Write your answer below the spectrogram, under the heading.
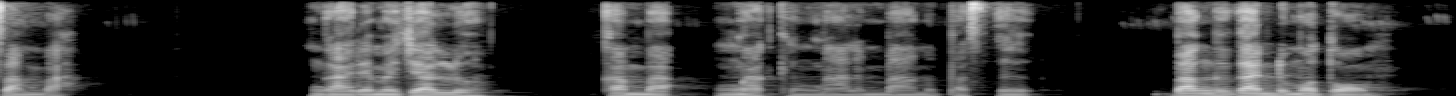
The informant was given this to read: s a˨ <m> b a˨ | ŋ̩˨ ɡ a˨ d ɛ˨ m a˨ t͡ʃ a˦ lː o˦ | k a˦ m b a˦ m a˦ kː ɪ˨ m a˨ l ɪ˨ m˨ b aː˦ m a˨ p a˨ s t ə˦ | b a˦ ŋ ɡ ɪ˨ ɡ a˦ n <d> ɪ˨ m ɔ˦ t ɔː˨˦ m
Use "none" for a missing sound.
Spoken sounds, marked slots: m, d

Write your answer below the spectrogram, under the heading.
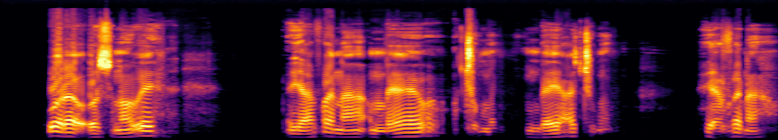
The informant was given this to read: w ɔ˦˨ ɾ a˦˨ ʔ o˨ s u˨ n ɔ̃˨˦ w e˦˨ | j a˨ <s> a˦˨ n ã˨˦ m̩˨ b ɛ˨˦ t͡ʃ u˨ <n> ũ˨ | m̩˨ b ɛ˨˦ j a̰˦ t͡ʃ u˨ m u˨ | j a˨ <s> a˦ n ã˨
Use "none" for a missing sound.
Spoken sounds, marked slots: f, m, f

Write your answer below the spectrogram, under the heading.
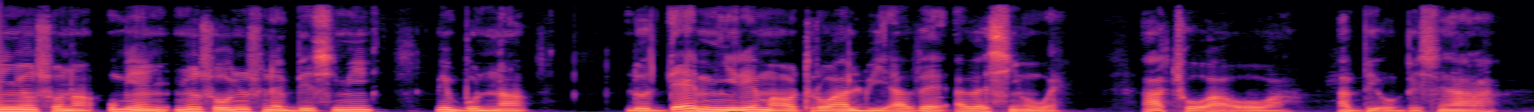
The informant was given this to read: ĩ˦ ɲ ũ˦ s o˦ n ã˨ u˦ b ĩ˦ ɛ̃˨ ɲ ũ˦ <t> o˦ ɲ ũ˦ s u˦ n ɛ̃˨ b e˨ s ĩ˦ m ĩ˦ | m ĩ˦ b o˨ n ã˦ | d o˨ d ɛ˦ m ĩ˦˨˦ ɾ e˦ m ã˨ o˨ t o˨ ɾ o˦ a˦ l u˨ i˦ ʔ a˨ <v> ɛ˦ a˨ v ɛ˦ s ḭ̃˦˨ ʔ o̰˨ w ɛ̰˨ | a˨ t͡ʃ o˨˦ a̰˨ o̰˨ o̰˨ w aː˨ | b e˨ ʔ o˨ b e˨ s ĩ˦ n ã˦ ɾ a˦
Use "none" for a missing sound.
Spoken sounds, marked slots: s, v

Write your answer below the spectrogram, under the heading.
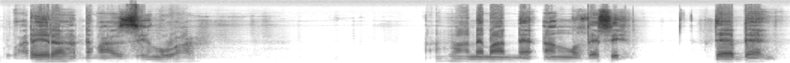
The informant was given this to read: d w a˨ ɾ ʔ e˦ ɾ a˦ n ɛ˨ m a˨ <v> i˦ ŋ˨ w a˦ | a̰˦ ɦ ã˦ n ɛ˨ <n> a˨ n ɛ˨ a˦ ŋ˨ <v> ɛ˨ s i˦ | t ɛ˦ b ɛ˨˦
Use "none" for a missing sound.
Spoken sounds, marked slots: z, m, v

